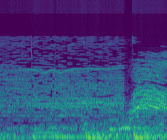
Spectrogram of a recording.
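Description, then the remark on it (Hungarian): A large crowd gathered on the ice of the Danube shouts and yells together in a loud, continuous roar of many voices, rising slightly toward the end with a few whoops standing out. “Hatalmas tömeg gyűlt itt össze a Duna jegén, nagyon siessetek a kiabálásra, mert olvad.”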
